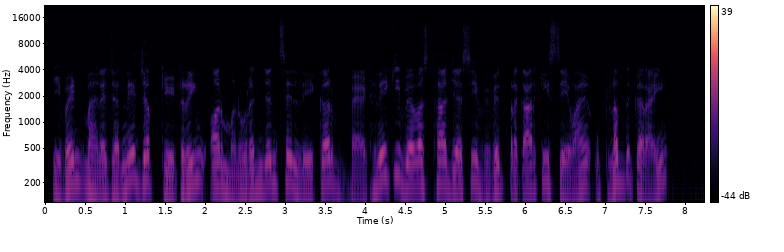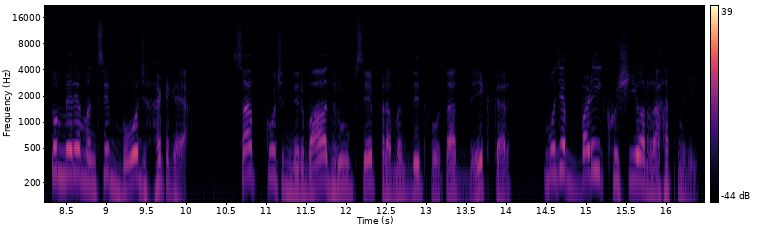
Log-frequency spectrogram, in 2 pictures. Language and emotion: Hindi, happy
